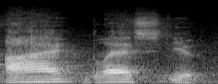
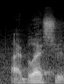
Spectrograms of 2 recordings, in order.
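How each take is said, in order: First: Very slow, words held out evenly; leading in unison. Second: Said in the usual way. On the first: Real, not acted. Preacher leads the congregation's blessing together, slow and drawn out. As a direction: stretch it out for everyone to join.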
